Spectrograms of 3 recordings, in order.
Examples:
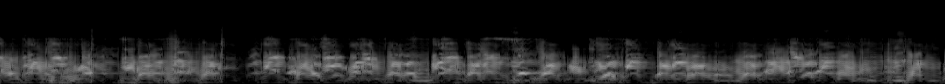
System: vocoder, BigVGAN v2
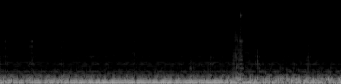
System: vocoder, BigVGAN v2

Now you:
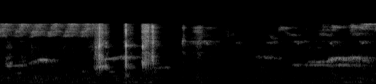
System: codec, DAC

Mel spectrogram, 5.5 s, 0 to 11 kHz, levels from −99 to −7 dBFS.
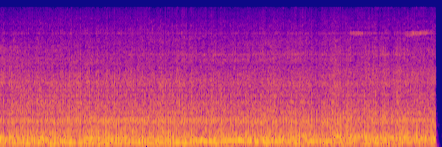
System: vocoder, WaveNeXt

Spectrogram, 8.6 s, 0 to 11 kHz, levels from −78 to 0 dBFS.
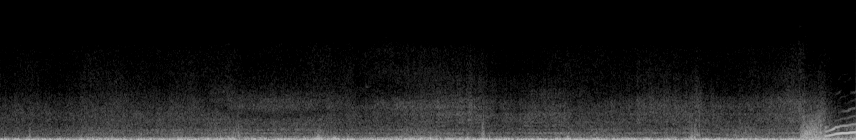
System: none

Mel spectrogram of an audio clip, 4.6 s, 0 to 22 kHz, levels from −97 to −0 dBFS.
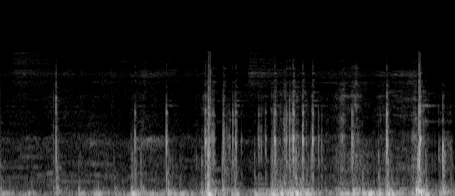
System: none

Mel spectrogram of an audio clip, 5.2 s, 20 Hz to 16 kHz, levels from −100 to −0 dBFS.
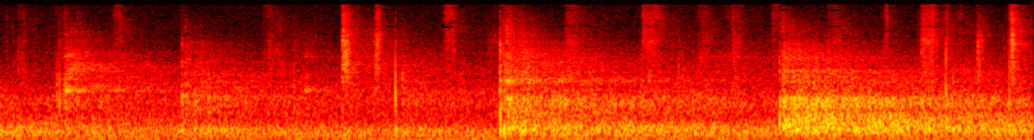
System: none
